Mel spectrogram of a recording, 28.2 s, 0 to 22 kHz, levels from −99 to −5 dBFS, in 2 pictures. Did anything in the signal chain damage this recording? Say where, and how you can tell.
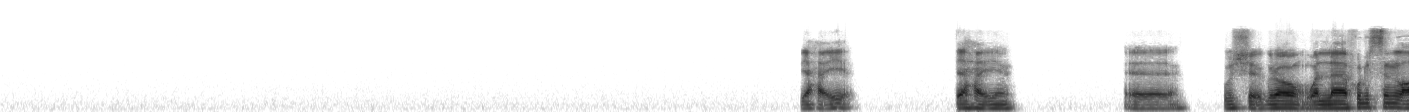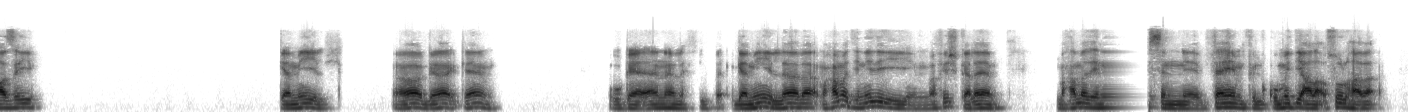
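Yes. At 25.13 to 25.59 s, sound smears into a fading buzz, then goes silent. Likely a long network dropout, with the receiver concealing the gap.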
